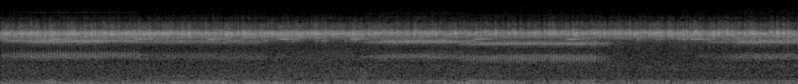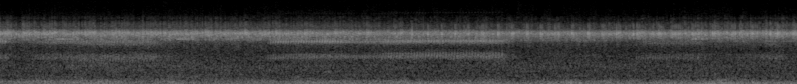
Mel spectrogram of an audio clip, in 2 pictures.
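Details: Night chorus of tree frogs from North Carolina backwoods swampland. Several frogs trade honking, second-long calls that overlap, set against an unbroken high buzzing drone filling the background.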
